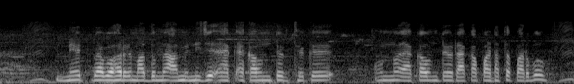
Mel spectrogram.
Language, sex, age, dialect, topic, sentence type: Bengali, male, 18-24, Northern/Varendri, banking, question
